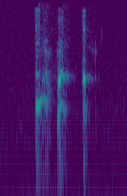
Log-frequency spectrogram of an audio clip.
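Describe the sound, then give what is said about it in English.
Three short, harsh coughs in quick succession, moderately loud, each a brief forceful burst with a small gap between, with no talking around them. Deep coughs from the gut, taken with a deep breath during a prayer for deliverance. “Deep breath and cough from your gut.”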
